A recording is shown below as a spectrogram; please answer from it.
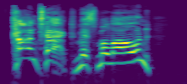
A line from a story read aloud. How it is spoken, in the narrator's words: shouted Smith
